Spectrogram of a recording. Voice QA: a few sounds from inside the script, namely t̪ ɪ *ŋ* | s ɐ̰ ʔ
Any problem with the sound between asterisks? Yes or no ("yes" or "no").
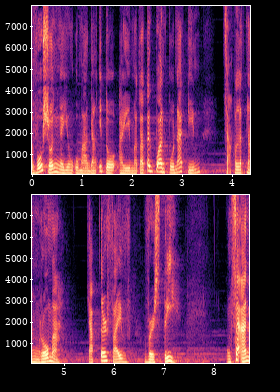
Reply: yes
